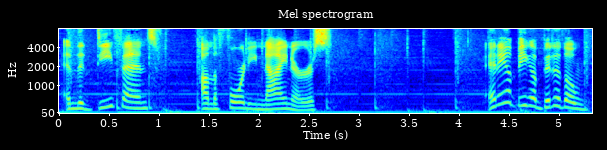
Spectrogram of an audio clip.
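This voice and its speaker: A woman co-hosting a sports talk show, chatting casually with quick asides and frequent laughs. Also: mid-range voice, big pitch swings, soft background music. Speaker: sports radio co-host.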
